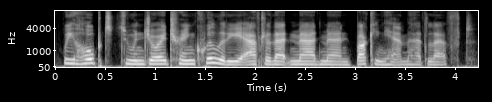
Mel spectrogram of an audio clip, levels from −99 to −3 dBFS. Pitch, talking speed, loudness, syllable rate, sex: 195 Hz, 155 wpm, -18 LUFS, 5.0 syllables/s, female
